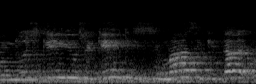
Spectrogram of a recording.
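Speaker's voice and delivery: high, lightly mocking gossip; mock their empty small talk; vain chatter. Preacher mimics church youth chatting idly, high and mocking.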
